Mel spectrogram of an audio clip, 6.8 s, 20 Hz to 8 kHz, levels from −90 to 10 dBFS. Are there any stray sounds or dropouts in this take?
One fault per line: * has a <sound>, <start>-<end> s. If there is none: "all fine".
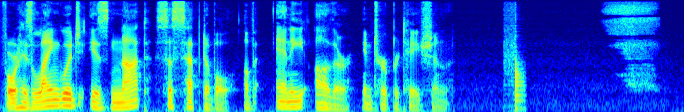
* has a thud, 5.0-5.3 s
* has a sniff, 6.0-6.6 s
